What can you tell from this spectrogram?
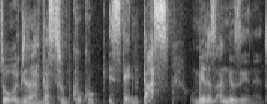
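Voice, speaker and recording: A man with a fairly high pitch and dark, mellow tone speaks with ordinary pitch variation. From southern Lower Saxony, Germany. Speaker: podcast co-host. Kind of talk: casual chat.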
